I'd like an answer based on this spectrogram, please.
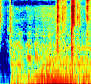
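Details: Car with intermittent no-crank (battery and starter good): after shifting into drive and back to park it cranks briefly and starts promptly, settling at idle; suspected shift cable, grommet or neutral safety switch fault.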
